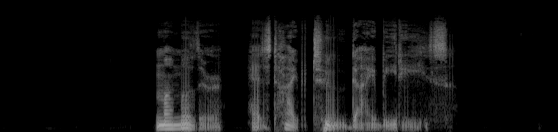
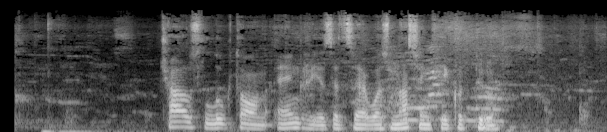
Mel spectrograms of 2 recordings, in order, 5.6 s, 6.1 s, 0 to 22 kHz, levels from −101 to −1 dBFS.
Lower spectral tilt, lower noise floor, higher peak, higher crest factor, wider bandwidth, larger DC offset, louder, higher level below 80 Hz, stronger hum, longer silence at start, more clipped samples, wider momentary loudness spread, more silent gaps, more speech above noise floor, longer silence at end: about the same, -4.5 dB/octave vs -4.5 dB/octave; first, under -90 dBFS vs -49 dBFS; second, -28 dBFS vs -2 dBFS; about the same, 22 dB vs 22 dB; second, 13 kHz vs 15.5 kHz; neither; second, -48 LUFS vs -20 LUFS; second, -74 dBFS vs -50 dBFS; neither; first, 1.55 s vs 0.15 s; neither; second, 12 LU vs 16 LU; neither; first, over 43 dB vs 28 dB; first, 1.1 s vs 0.15 s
